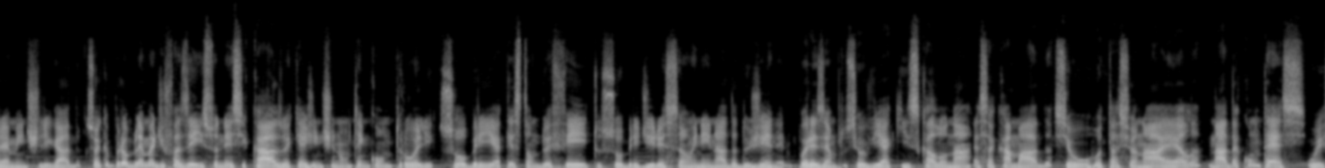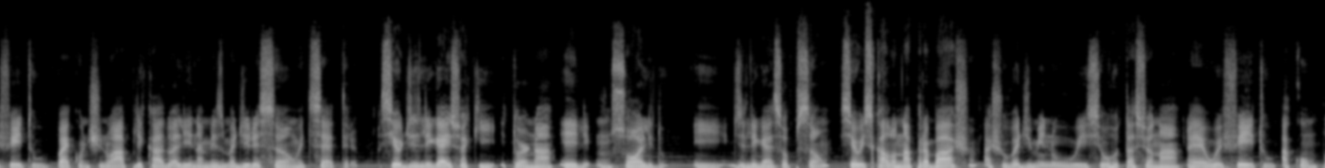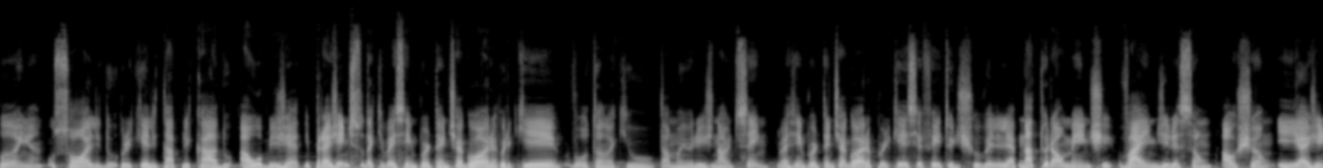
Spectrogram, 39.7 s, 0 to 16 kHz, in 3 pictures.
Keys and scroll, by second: 8.4 s, 10.8 r, 16.0 ctrl+z, 22.6 s, 24.9 p, 29.4 ctrl+z, 31.4 s, 33.0 0, 33.5 Return, 36.4 space.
